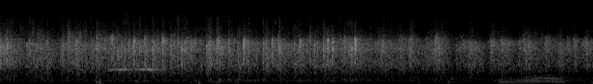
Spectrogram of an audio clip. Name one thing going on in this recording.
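A band plays music live in a large, echoing hall.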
